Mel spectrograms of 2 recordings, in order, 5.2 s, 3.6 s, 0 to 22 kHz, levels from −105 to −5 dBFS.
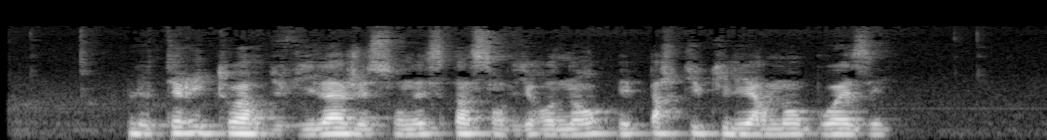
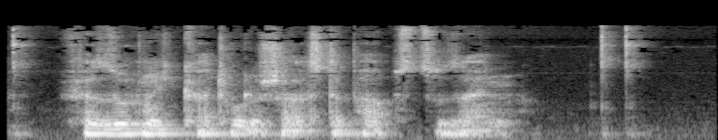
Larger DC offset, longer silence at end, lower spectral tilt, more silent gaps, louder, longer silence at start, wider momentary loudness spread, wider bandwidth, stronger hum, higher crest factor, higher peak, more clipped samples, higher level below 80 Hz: neither; first, 0.8 s vs 0.4 s; first, -7.5 dB/octave vs -5 dB/octave; neither; second, -24 LUFS vs -17 LUFS; first, 0.65 s vs 0.05 s; second, 9 LU vs 14 LU; second, 10 kHz vs 11.5 kHz; neither; about the same, 20 dB vs 16 dB; about the same, -4 dBFS vs -2 dBFS; neither; second, -60 dBFS vs -44 dBFS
